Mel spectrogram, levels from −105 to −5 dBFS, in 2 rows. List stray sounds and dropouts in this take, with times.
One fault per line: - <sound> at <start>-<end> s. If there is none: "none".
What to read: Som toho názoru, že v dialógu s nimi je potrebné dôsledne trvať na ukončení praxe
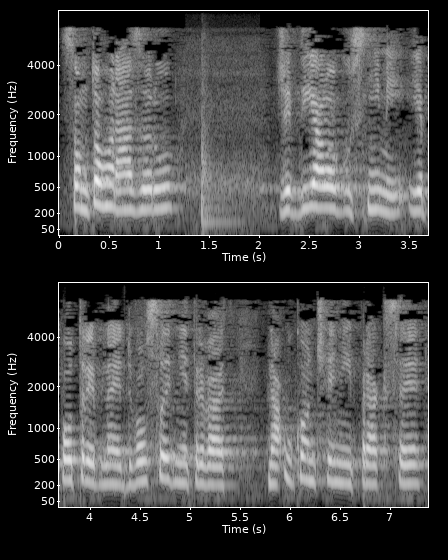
- thud at 1.4-2.0 s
